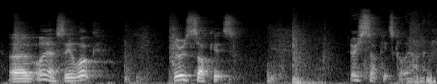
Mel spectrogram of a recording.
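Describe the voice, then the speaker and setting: Background noise is noticeable here. Over it, a man talks very fast. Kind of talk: casual vlog chat. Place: home room. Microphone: camera far.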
